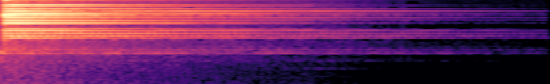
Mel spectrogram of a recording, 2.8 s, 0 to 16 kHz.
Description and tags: eventsounds3 - high bleeps 4a
I made these sounds in the freeware midi composing studio nanostudio you should try nanostudio and i used ocenaudio for additional editing also freeware
startup, application, bleep, click, sfx, game, clicks, effect, blip, intro, intros, bootup, desktop, event, sound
